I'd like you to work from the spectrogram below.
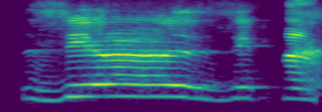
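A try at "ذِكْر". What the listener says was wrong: Bukan zil sayang. Ini bukan zil. Lagi.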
